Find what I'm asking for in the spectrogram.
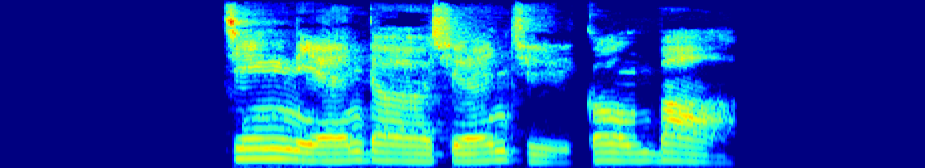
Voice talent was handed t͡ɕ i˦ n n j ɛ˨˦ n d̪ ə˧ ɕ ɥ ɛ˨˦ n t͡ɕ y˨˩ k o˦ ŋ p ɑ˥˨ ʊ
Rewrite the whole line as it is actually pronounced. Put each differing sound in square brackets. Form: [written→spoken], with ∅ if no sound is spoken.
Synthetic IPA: t͡ɕ i˦ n n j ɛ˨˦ n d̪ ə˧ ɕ ɥ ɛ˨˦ n t͡ɕ y˨˩ k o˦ ŋ p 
